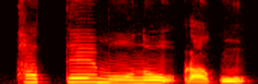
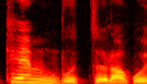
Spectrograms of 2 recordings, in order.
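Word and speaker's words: 建物: 건물을 나타내는 한자이고 요거 타테모노라고 읽게 됩니다. 요 건자, 세울 건자인데요. 동사로 읽으면 타테르라는 훈독을 가지게 돼요. 짓다, 세우다가 되는 거죠. 물건 물자는 아까도 나왔었죠? 모노라고 읽어주면 됩니다. 여러분 이때 타테루의 루를 빼고 타테모노라고 써야 돼요. 마찬가지로 내가 이 세울 건자 캔이라고 읽는 걸 안다 라고 해서 얘를 캔부츠라고 읽지는 않는다는 거죠.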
